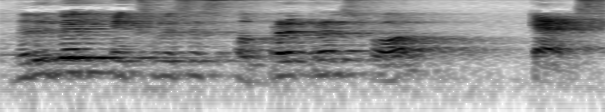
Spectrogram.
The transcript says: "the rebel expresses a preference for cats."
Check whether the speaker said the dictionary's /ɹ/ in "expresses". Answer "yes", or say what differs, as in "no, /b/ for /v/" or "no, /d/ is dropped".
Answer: no, /l/ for /ɹ/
